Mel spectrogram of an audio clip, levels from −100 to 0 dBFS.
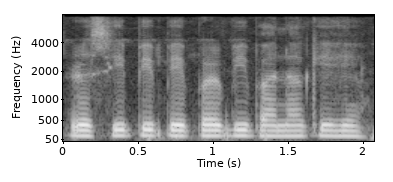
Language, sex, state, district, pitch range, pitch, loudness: Hindi, male, Arunachal Pradesh, Lower Dibang Valley, 125-135 Hz, 130 Hz, -15 LUFS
